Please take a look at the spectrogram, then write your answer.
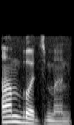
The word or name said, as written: ombudsmen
